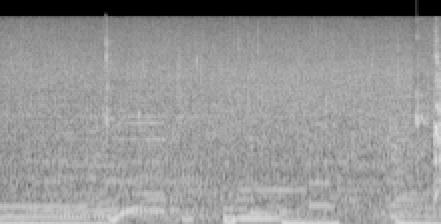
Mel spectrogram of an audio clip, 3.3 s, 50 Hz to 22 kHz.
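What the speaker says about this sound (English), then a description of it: "Deep fry twisted Chinese donut." Twisted Chinese donuts (mahua) deep-frying in oil at around 350 Fahrenheit give off a steady close sizzle and crackle, with a low hum and a few brief clicks and pops.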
